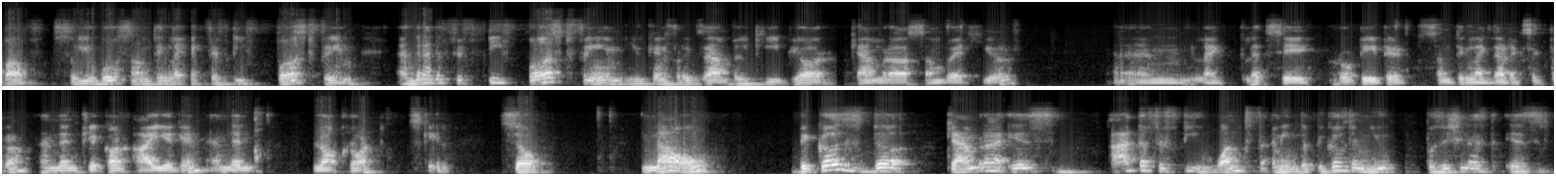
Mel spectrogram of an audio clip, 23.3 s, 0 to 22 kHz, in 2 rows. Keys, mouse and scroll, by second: 5.4 g, 8.2 r, 17.1-23.2 drag.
